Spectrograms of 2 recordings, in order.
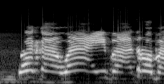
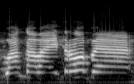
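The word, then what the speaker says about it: وَكَوَاعِبَ أَتْرَابًا: Waka wa'iba atroba, bukan waka wa'itroba.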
